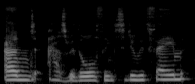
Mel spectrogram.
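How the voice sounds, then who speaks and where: A woman's voice: mid-range voice, fairly even intonation, fairly quick, vocal fry. A woman speaking articulately and earnestly at length, explaining characters on a discussion panel.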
